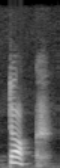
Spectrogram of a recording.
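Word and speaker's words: talk: टॉक यहाँ भी L silent होता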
